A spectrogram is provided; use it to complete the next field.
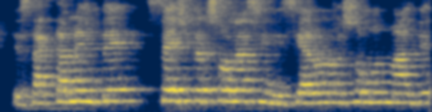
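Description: At a moderate pace, a woman talks through noticeable background noise. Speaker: network marketing businesswoman. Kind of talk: sales pitch. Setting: video call. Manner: animated.

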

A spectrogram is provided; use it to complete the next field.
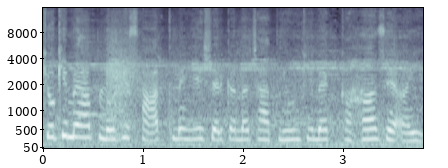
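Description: Clear background noise runs under this recording. A woman speaks at a fairly high pitch with fairly even intonation.

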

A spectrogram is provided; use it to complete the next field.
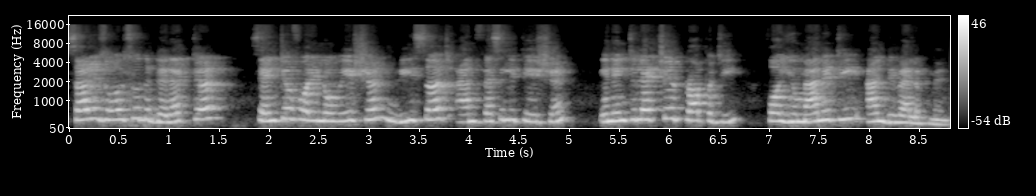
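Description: A woman with an Indian accent speaks in a high pitch at a moderate pace. Her pitch varies in an ordinary way, and the room echo is audible. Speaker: event moderator. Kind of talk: formal announcements. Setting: video call. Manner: formal. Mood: polite, formal, appreciative. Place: office. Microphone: webcam.

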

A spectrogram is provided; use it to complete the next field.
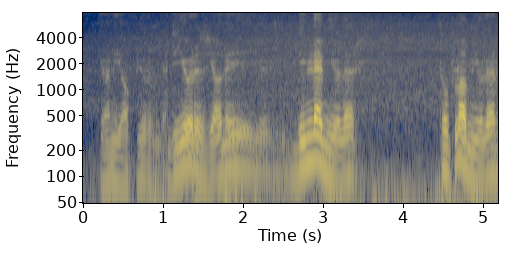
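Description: A man's very deep, low voice with very wide pitch swings at a fairly slow pace, over noticeable background noise. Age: 70s. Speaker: volunteer guardian of a crater lake area. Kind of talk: interview answer. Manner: hesitant, plain colloquial speech.

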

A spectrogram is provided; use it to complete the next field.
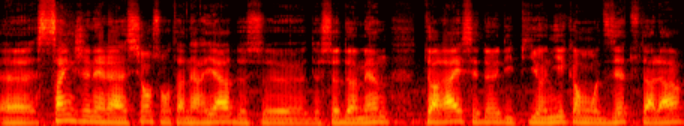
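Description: Light background noise sits behind a man's voice. His intonation stays fairly even. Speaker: wine columnist; guest. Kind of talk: casual chat. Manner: fast. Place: shop. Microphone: lapel.

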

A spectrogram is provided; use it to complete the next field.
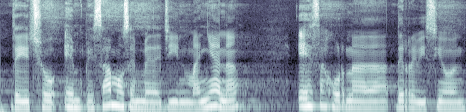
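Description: The woman's pitch sits very deep and low. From Colombia, Chocó (Pacific coast). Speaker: government official (vice-minister of education). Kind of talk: formal ceremonial speech. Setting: university ceremony with audience. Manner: formal. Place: hall. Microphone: podium.

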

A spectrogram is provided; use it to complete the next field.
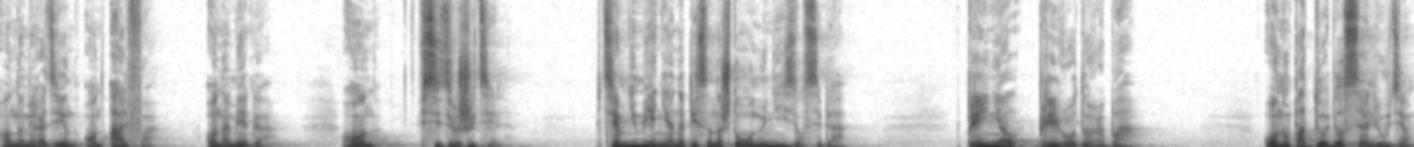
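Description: A man with a fairly high pitch and a dark, mellow tone speaks at a very slow pace, using lively intonation and long, frequent pauses. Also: quiet background. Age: 60s. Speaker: preacher. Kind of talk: sermon. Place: church. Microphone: podium.

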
